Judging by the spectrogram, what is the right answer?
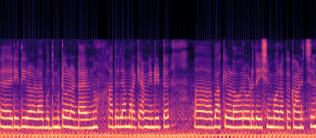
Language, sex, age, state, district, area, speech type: Malayalam, female, 18-30, Kerala, Kollam, rural, spontaneous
